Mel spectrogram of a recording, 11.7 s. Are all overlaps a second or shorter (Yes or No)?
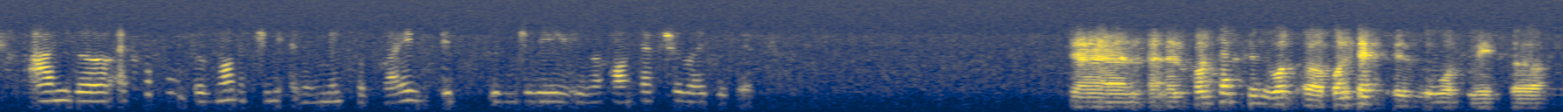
Yes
